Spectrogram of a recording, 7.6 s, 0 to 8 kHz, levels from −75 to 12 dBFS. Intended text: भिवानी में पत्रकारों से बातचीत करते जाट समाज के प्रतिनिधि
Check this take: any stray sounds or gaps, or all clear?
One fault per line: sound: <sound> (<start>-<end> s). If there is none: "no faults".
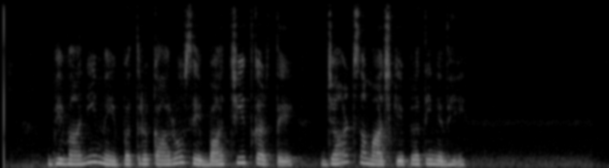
no faults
